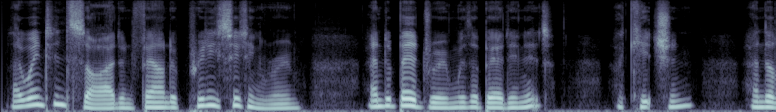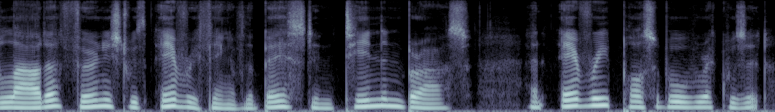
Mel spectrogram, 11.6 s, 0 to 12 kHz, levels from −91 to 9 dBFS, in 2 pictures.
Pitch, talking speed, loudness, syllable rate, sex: 160 Hz, 185 wpm, -17 LUFS, 5.8 syllables/s, male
